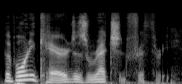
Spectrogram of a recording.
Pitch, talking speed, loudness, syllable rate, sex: 115 Hz, 230 wpm, -17 LUFS, 6.8 syllables/s, male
